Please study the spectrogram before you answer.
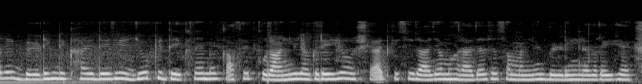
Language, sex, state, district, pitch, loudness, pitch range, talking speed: Hindi, female, Uttarakhand, Tehri Garhwal, 245 Hz, -14 LUFS, 225-255 Hz, 245 wpm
